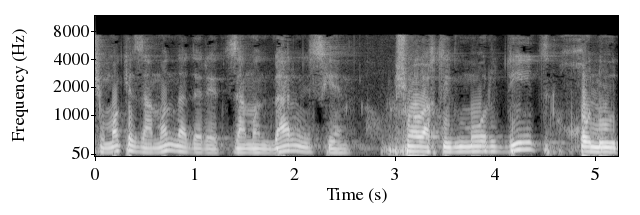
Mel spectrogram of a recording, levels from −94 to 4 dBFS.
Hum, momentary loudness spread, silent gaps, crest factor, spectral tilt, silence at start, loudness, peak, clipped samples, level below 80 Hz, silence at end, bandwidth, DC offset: none; 10 LU; none; 12 dB; -7 dB/octave; 0 s; -13 LUFS; 0 dBFS; under 0.1%; -38 dBFS; 0 s; 7.8 kHz; under 0.1%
